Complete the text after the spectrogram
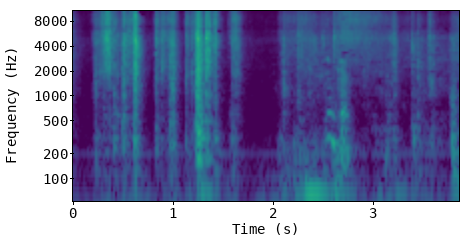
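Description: A card slaps down onto a table.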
